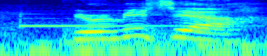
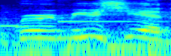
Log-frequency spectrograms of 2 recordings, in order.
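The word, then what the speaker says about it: Burisma: with the burmese executives so this uh buremisia bermucia they say pronounce it borisia a real beautiful company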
